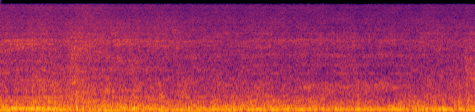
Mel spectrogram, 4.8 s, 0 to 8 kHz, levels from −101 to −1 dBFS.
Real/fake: fake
